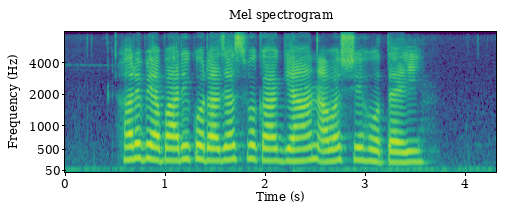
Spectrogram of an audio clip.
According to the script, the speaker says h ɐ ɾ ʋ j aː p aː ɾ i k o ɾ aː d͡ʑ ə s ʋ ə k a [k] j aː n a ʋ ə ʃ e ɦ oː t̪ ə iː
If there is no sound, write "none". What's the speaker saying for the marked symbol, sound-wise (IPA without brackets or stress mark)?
ɡ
